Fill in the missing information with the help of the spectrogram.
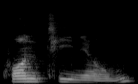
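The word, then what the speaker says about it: Quantinuum: will tell me off it's called um quantinium okay right it's a play with quantum and continuum right um and so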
